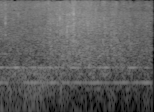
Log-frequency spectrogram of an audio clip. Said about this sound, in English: There's a mesmerizing feeling in watching this, and feeling the presence of this. Stay connected to your breath, the sound of the waves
